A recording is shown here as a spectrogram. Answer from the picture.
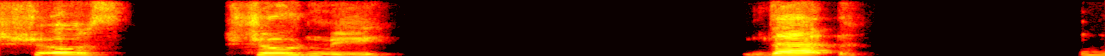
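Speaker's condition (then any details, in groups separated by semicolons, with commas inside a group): Cerebral palsy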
